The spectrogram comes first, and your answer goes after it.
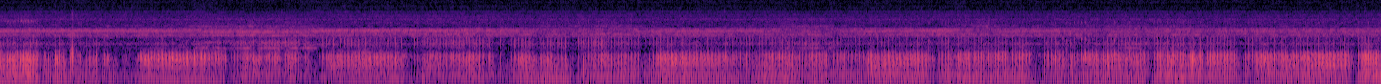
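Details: Pet cat seeking closeness with its owner purrs in a long, even, throbbing rumble that continues without break, recorded at close range in a quiet room.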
